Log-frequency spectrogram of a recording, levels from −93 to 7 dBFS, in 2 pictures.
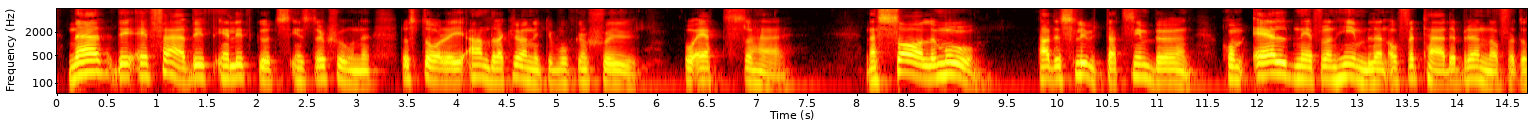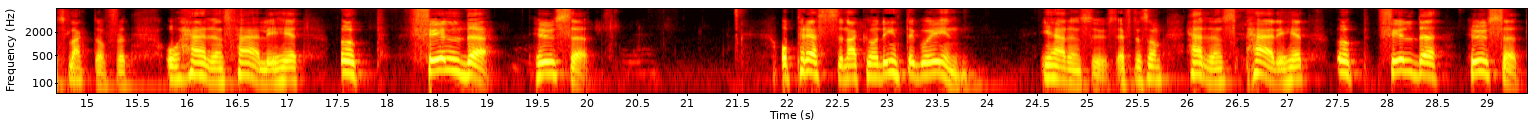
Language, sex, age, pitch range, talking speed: Swedish, male, 60-79, 115-165 Hz, 110 wpm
